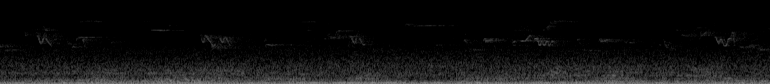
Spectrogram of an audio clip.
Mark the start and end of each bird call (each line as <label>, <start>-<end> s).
Gray Catbird (Dumetella carolinensis), 0.0-7.7 s
Red-eyed Vireo (Vireo olivaceus), 0.1-7.7 s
